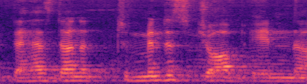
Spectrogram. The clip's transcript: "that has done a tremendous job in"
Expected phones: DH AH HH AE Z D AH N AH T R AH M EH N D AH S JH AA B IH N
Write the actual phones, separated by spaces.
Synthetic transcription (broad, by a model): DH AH HH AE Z D AH N AH T R AH M EH N D AH S JH AA B IH N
